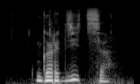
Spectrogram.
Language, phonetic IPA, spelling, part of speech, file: Russian, [ɡɐrˈdʲit͡sːə], гордиться, verb, Ru-гордиться.ogg
- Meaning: to be proud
